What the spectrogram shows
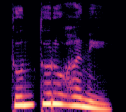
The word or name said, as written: ತುಂತುರುಹನಿ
